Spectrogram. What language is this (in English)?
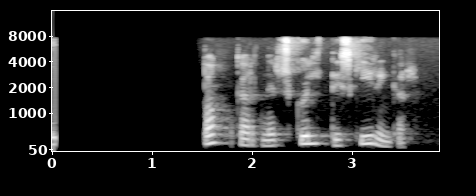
Icelandic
